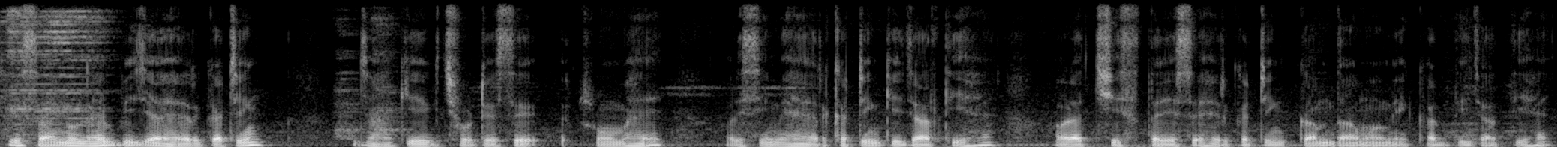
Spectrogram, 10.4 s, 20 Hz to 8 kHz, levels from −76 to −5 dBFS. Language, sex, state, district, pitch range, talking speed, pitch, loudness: Hindi, male, Bihar, Begusarai, 90-140 Hz, 185 wpm, 105 Hz, -20 LUFS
